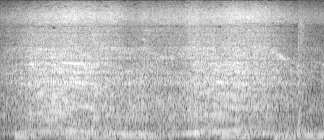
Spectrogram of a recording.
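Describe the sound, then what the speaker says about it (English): A motorcycle engine revs up and down unevenly under erratic throttle, its pitch rising and dropping in irregular surges, loud and close with no pauses. "here is example of bad throttle"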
